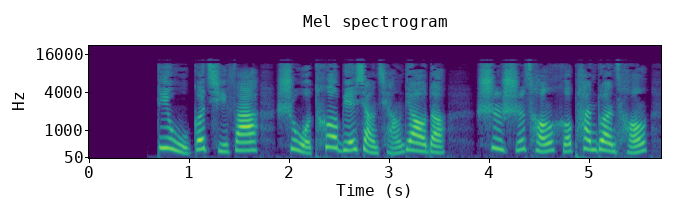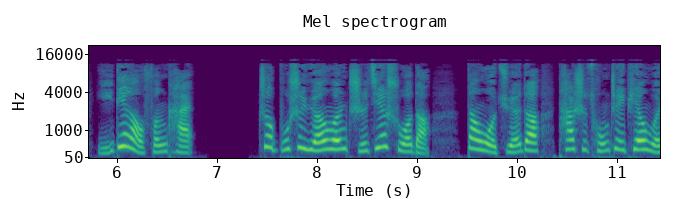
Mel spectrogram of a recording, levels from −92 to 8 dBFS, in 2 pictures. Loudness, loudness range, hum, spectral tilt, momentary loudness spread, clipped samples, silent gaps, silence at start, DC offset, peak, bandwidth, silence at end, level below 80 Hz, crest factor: -18 LUFS; 2 LU; none; -2.5 dB/octave; 10 LU; under 0.1%; 6.91-7.31 s; 0.7 s; under 0.1%; -2 dBFS; 13.5 kHz; 0 s; -58 dBFS; 16 dB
